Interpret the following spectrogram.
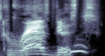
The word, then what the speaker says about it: Grazi: It's not a V. Yeah. It's Grazi. She don't even know how to say her name. It's a Z.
